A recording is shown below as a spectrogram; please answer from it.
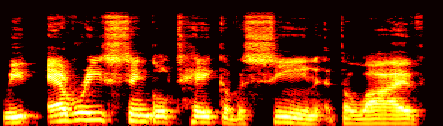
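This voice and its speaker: A man on a reunion panel, reminiscing casually in an effusive, halting way. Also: medium pitch, animated, pushed and bright. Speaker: cast member on reunion panel.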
